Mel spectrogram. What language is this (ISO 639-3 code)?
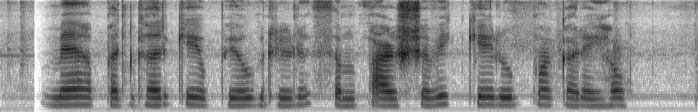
hne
